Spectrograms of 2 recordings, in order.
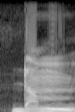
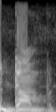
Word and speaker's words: dumb: तो DUMB, डम, ना कि डम्प। ठीक है जी? तो कहीं पर भी अगर बी से पहले आपको एम लिखा हुआ दिखाई देता है किसी वर्ड में भी, तो बी साइलेंट रहेगा।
